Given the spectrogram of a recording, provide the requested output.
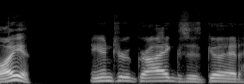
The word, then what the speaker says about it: Griggs: Andrew Griggs is good.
